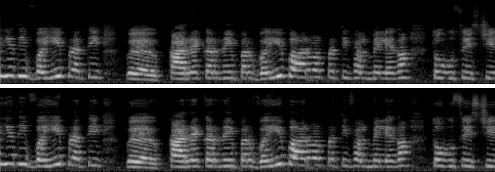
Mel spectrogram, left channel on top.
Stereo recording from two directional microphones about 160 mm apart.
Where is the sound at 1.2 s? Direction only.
30° right (ahead or behind).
